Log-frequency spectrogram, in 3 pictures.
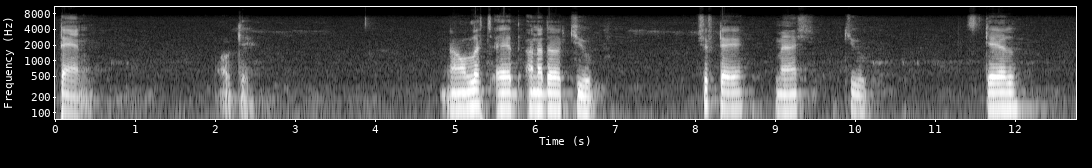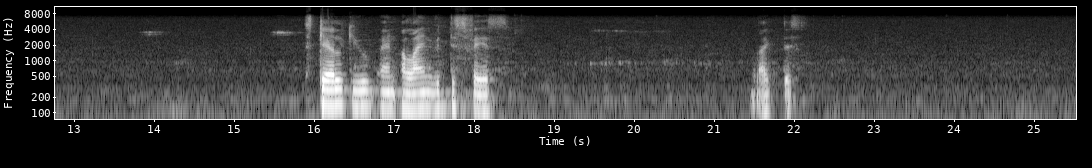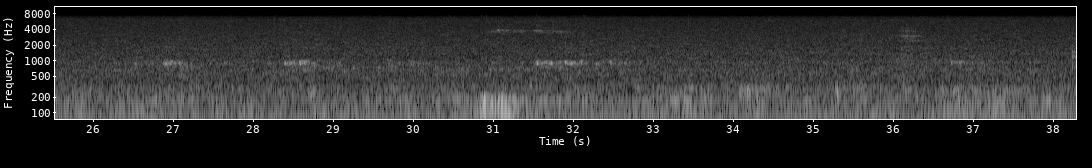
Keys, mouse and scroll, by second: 0.1 click, 0.9 Tab, 1.8 click, 6.1 shift+a, 11.2 s, 13.0 KP_7, 13.6-15.0 scroll up 3, 15.0-16.4 drag, 16.4 Tab, 18.0 click, 18.4 click, 19.4 b, 20.9-22.6 drag, 22.7 b, 24.6-27.1 drag, 27.4 b, 28.9-30.8 drag, 31.1 b, 33.4-36.1 drag, 36.9-38.0 scroll down 3, 38.0 KP_1.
